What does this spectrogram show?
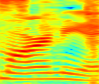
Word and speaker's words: Marnier: Marnier.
